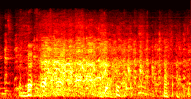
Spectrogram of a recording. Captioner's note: laughing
